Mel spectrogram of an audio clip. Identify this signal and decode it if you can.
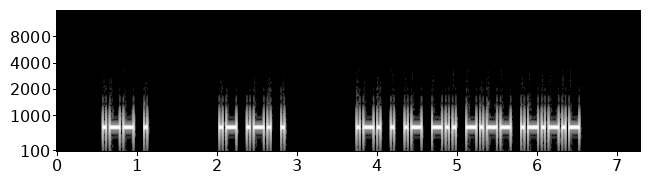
Morse code, heard as a keyed tone, about 28 wpm, 700 Hz. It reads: WE ARE READY.
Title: 3x Word-Spacing - Sentences from Top 400 Words - 28wpm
